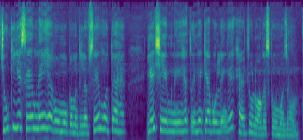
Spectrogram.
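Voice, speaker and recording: A woman's voice: high voice, a little fast, dark tone. A woman teaching a biology exam-prep lecture. She asks questions and answers them herself, stretching out the key terms.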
